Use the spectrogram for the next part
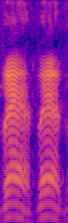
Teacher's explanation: हम रे रे रे बोल रहे हैं तो हमारी जीभ क्या कर रही है, प्रकंपित कर रही है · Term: लुंठित ध्वनियां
